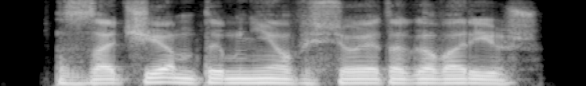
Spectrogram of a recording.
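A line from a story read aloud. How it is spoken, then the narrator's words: Muffled forced words. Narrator (Russian): он глухо вытолкнул слова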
